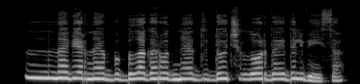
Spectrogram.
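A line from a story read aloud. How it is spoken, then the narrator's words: Muffled, dull. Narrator (Russian): глухо произнесла соседка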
